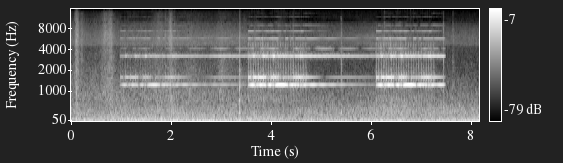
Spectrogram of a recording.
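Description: Mobile phone ringtone playing several steady electronic tones together. It starts about a second in, swells louder twice, and cuts off near the end.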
